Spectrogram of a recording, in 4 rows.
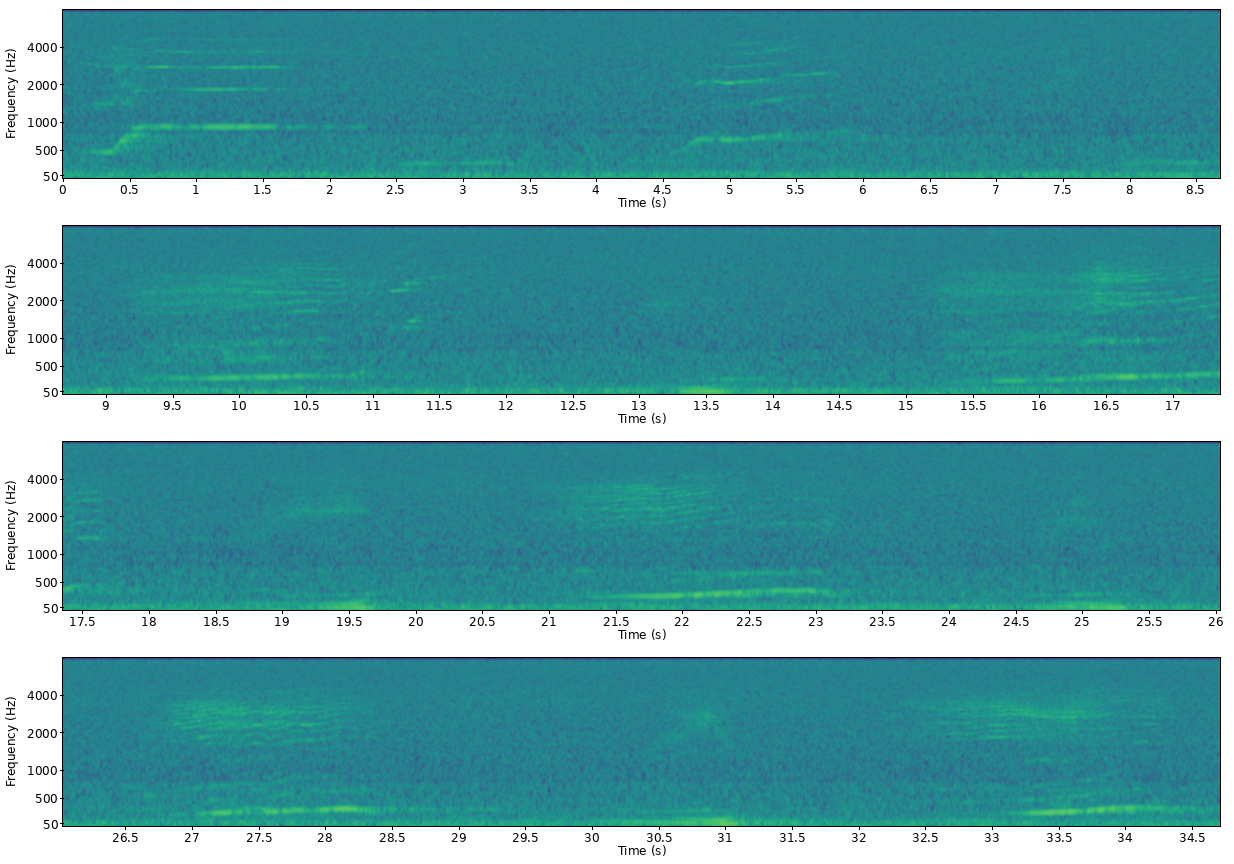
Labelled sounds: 0.1	1.7	humpback whale, 0.80 to 3.8 kHz
4.8	5.8	humpback whale, 1.4 to 4.4 kHz
9.9	10.8	humpback whale, 1.6 to 3.7 kHz
16.3	17.7	humpback whale, 0.90 to 2.9 kHz
21.4	22.2	humpback whale, 2.7 to 3.6 kHz
26.9	27.9	humpback whale, 0.80 to 3.4 kHz
32.9	33.7	humpback whale, 1.8 to 3.4 kHz

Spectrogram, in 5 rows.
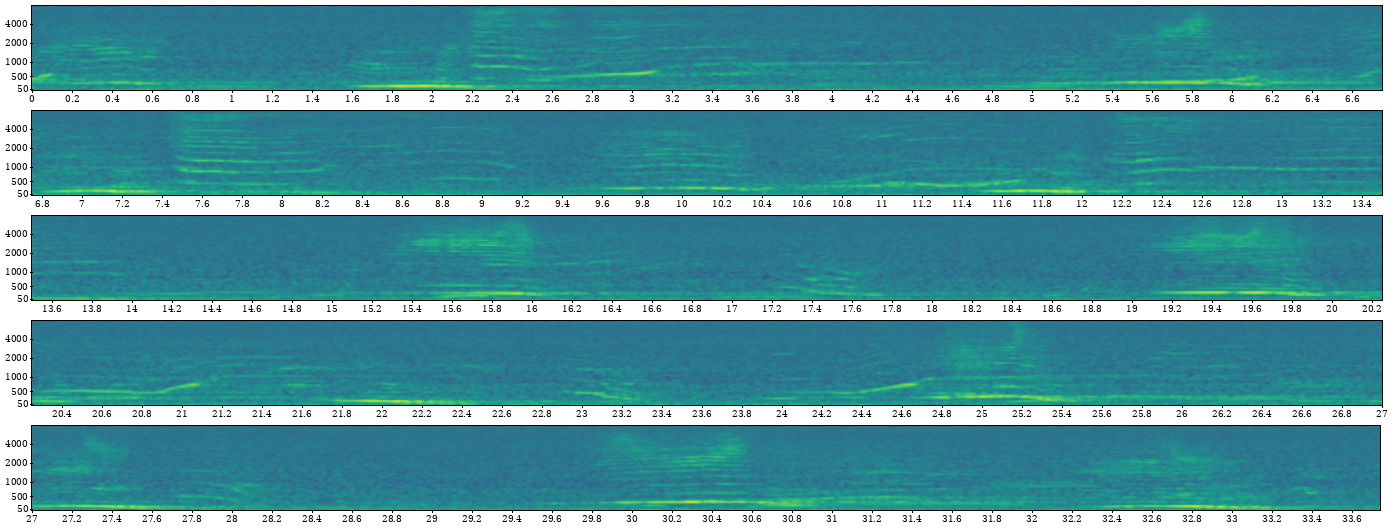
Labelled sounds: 0.2	0.7	humpback whale, 1.1 to 1.8 kHz
1.6	3.8	humpback whale, 0.80 to 6.6 kHz
5.6	5.9	humpback whale, 2.5 to 4.1 kHz
6.8	9.1	humpback whale, 0.80 to 6.8 kHz
9.6	10.3	humpback whale, 0.99 to 3.7 kHz
11.0	11.5	humpback whale, 0.80 to 6.0 kHz
12.1	13.9	humpback whale, 0.80 to 6.2 kHz
15.3	16.3	humpback whale, 1.4 to 5.5 kHz
17.4	17.6	humpback whale, 0.80 to 0.90 kHz
19.0	21.8	humpback whale, 0.80 to 4.1 kHz
23.0	23.2	humpback whale, 1.1 to 1.4 kHz
24.6	26.3	humpback whale, 0.80 to 2.5 kHz
27.0	27.3	humpback whale, 1.4 to 1.9 kHz
27.8	28.2	humpback whale, 0.80 to 1.1 kHz
29.8	30.6	humpback whale, 1.2 to 3.6 kHz
31.1	31.4	humpback whale, 1.3 to 1.6 kHz
31.7	32.7	humpback whale, 0.80 to 2.3 kHz

